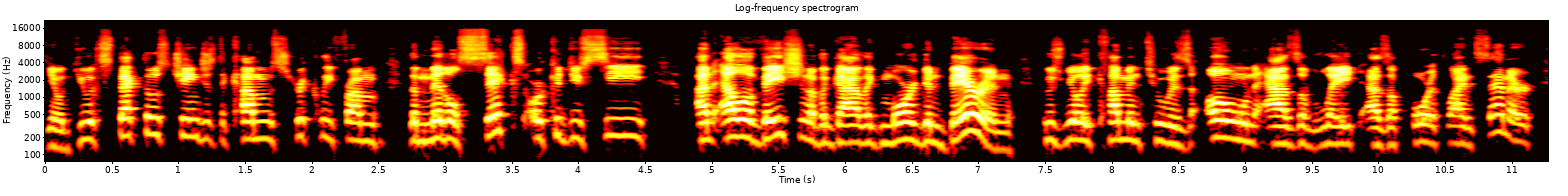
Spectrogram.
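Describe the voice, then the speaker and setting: A man's voice: a little high, pushed and bright. A man co-hosting a hockey talk show, asking long, loose questions packed with casual fillers. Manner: loose, chatty, lots of "you know" fillers. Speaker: co-host.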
